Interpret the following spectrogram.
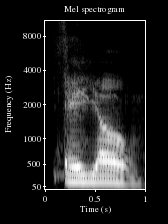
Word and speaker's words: Aillaud: It's a foreign name, so it looks nothing like it sounds.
